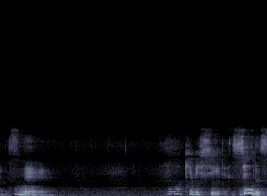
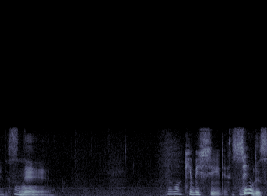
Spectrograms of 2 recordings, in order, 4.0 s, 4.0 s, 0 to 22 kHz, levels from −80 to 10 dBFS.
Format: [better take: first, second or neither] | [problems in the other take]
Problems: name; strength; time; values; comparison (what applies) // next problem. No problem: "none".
second | room echo; dies away in 0.7 s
